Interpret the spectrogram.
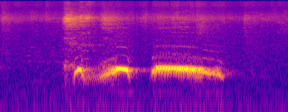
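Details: One mellow phrase from a local spotted dove singing to provoke rivals: a short note, a swelling rise-and-fall coo, then a prolonged low even coo.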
